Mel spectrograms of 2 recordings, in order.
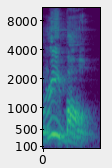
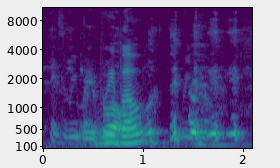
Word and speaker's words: Reebok: It's Rebo. so now, when did y'all start saying Rebo? It's pronunciation. He's French. So I know that, but we always just said Reebok.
